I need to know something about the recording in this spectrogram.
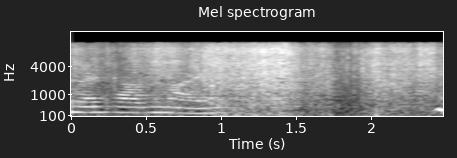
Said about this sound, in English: gonna have my my water and my potatoes just boil over.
